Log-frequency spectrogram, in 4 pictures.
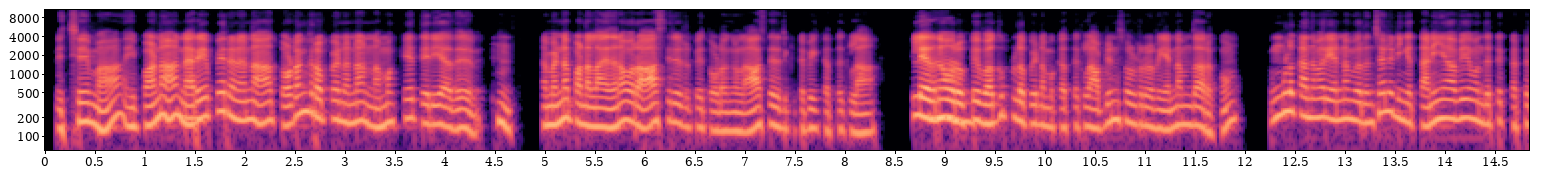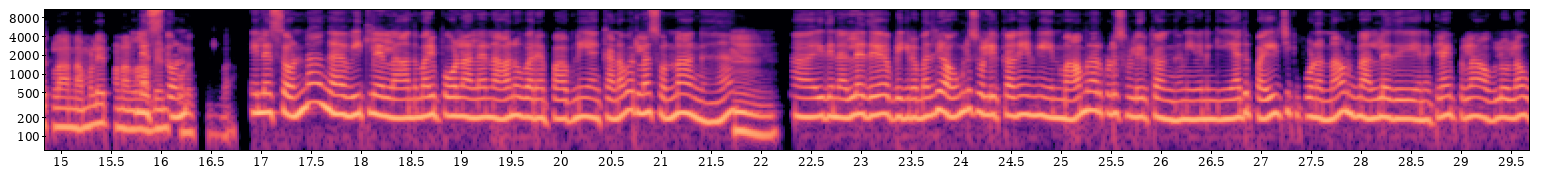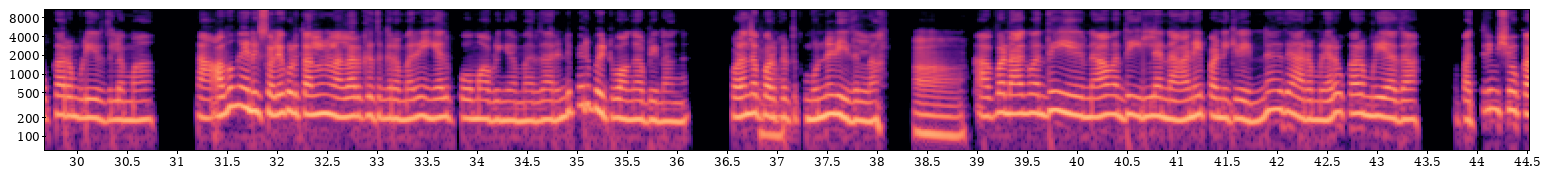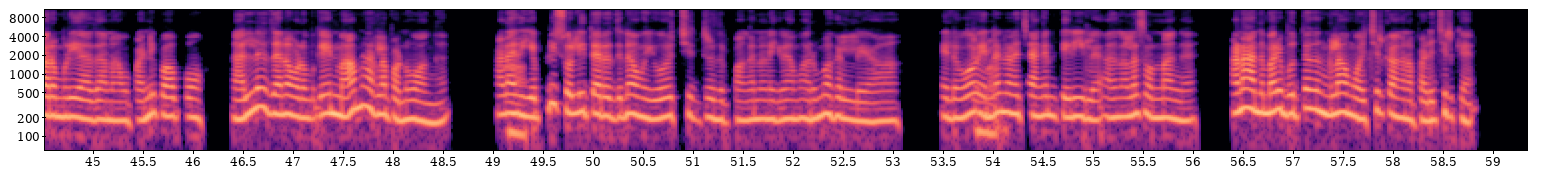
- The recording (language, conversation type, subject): Tamil, podcast, தியானத்தின் போது வரும் எதிர்மறை எண்ணங்களை நீங்கள் எப்படிக் கையாள்கிறீர்கள்?
- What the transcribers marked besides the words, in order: horn; chuckle; laughing while speaking: "இதெல்லாம். அப்ப நாங்க வந்து"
